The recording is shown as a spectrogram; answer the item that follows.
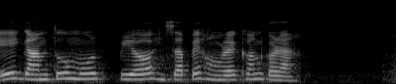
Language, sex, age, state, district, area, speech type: Assamese, female, 45-60, Assam, Lakhimpur, rural, read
